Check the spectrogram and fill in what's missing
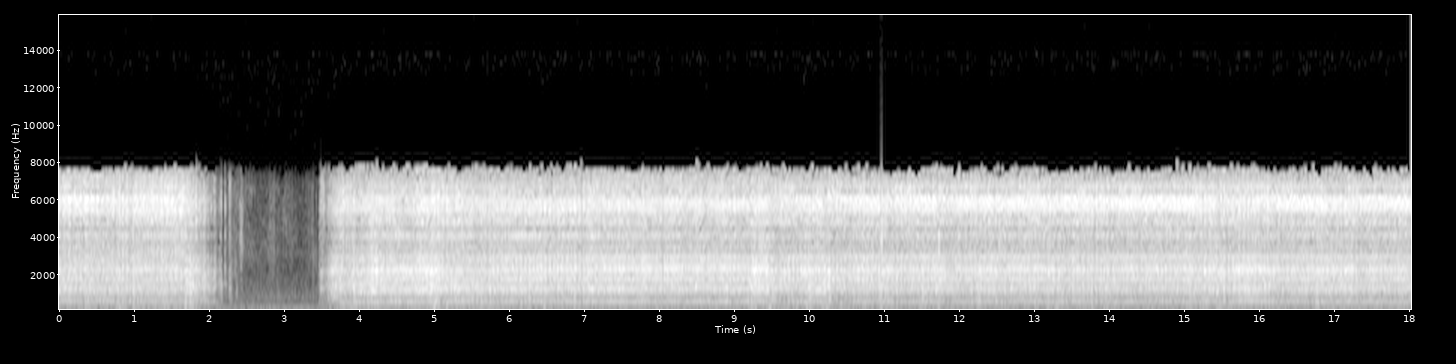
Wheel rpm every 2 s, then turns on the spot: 150, 20, 150, 160, 160, 160, 160, 160, 160.
none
